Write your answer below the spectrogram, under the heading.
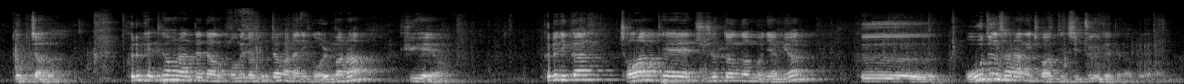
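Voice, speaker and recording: Animated in tone with lively intonation, a man speaks at a moderate pace and a high pitch, with long, frequent pauses, audible room echo, and noticeable background noise. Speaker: pastor and counseling professor. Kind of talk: lecture.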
